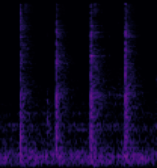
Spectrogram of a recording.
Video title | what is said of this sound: Kim Makes Slow Roasted Pork Shoulder | Now if I tap it with a knife, you can hear it is crisp, perfect crackling, and that's thanks to the salt that we rubbed in there.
